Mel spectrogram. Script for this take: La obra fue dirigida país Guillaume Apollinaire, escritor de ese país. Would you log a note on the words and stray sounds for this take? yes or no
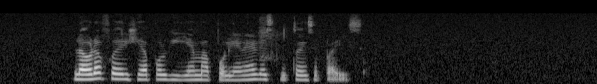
yes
